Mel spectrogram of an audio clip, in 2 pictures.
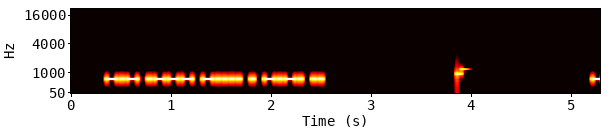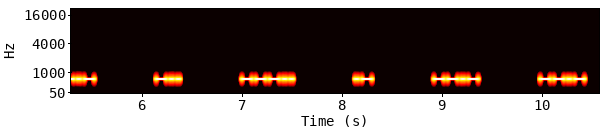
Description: Morse code, heard as a keyed tone, about 36 wpm, spaced as for 18 wpm, 700 Hz. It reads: KJ6ECI KD8AQQ
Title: USA Call Signs - 6 Characters - 6x Character Spacing - 35wpm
